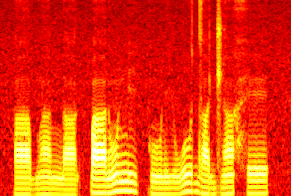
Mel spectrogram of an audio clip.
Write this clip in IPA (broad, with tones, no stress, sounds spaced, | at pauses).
a˨ b ã˨ n a˨ k͡p a˧ ɾ ũ˦ n i˦˨ k ũ˧ ɾ i˧ w u˦ d a˧ d͡ʒ ã˧ h e˧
